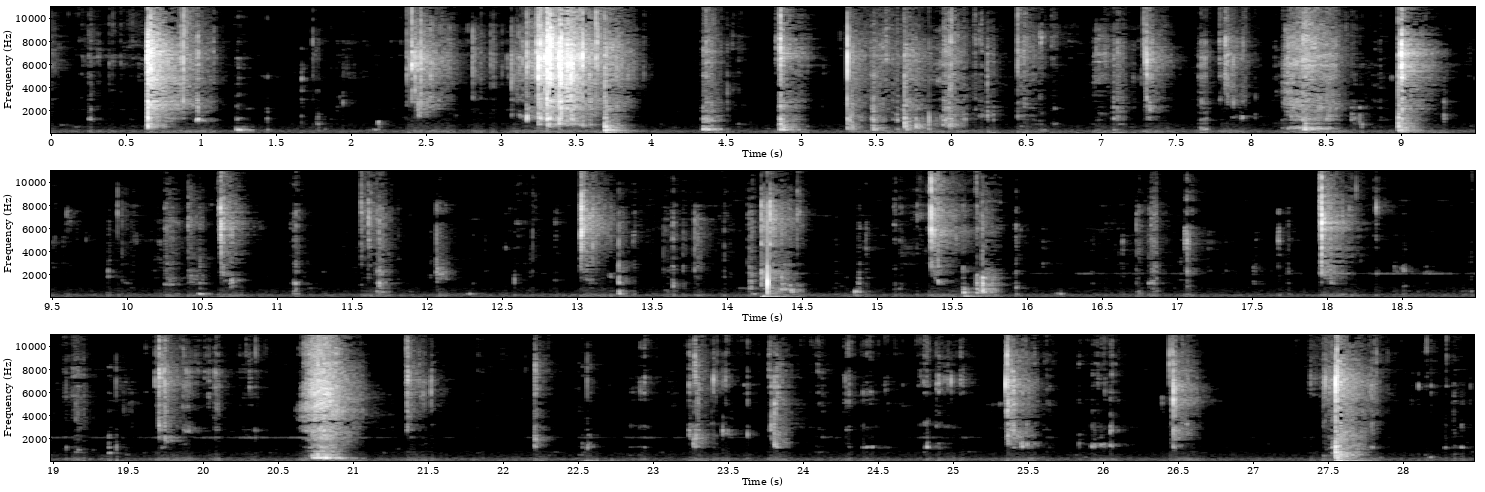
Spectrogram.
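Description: Close-miked chewing and mouth sounds of a person eating fish and raw vegetables by hand, in irregular short bursts that are loudest about three seconds in and again around twenty seconds. A faint steady hum runs underneath.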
